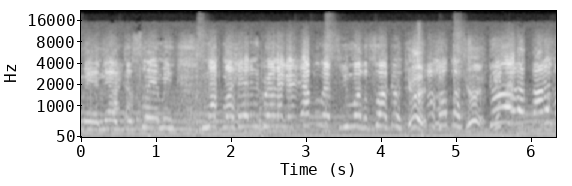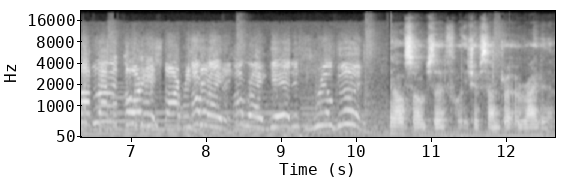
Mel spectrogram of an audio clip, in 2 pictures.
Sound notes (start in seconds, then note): 6.4 arguing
